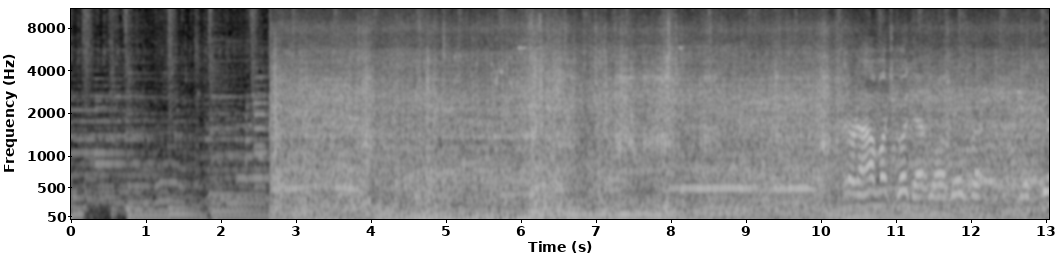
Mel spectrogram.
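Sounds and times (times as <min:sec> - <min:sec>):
tractor engine running: 0:02.6 - 0:13.0.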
